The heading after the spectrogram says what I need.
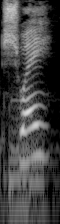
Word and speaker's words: Shui: So Feng, F-E-N-G, means wind, and Shui is how it's spelled, but it's Shui.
